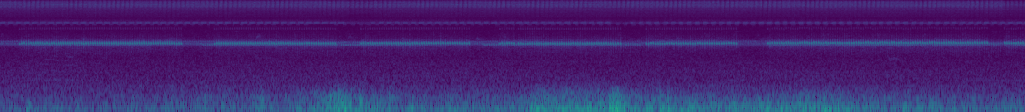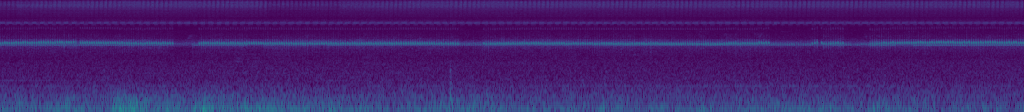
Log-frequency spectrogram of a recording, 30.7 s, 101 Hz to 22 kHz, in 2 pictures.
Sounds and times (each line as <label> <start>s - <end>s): Insects sounds 0.0s - 30.7s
